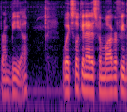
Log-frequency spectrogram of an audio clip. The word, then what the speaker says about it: Brambilla: the name is pronounced, since it's a Spanish first name and the double L, so I'm just guessing that. It could be Brambilla, but I'm going to go with Brambilla.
